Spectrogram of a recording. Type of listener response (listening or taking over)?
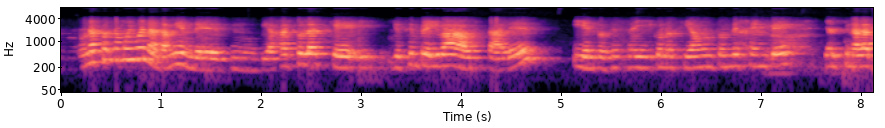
listening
